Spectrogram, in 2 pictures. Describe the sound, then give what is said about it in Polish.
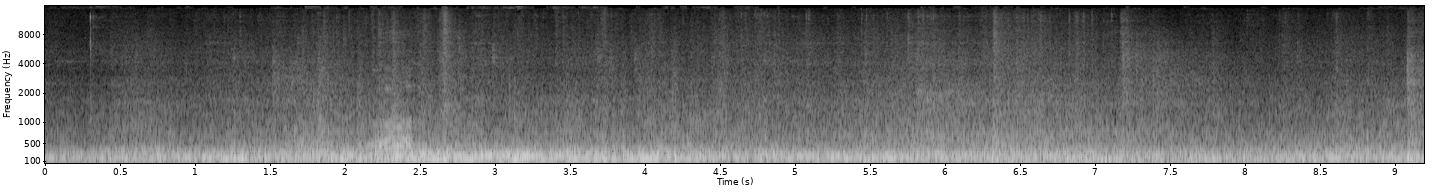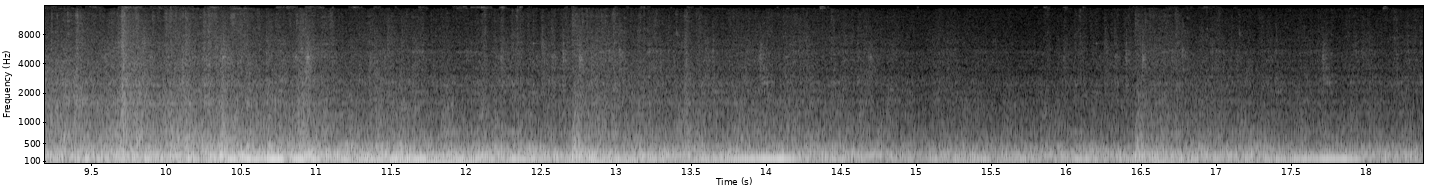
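A small rail car of an underground railway rumbles and rattles steadily along its track through an underground tunnel system, a continuous clattering drone with a low hum underneath that swells slightly midway, with no voices. “A kolejka ma jeździć tam, gdzie ruch pieszy już nie będzie docierał, czyli kolejka nie będzie zagrażała pieszemu turyście, czyli od dworca Heinrich prawdopodobnie w kierunku północnym.”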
